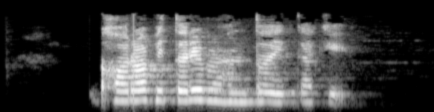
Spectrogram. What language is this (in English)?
Odia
